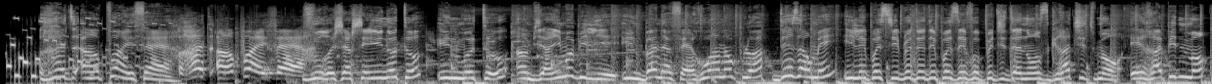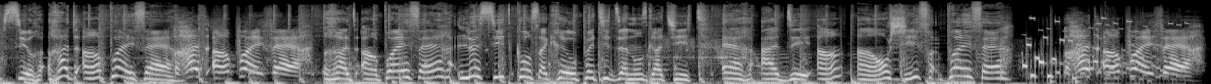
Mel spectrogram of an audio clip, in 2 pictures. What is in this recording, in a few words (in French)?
radio pub spot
